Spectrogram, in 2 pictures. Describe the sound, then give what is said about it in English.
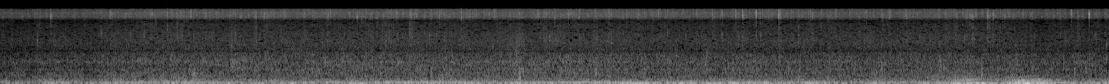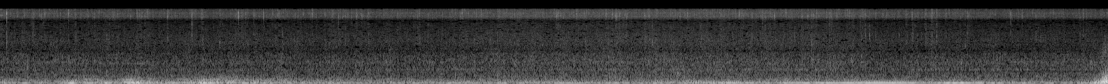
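Rain falls steadily on a rainy day, a continuous even hiss of drops with a soft low rumble underneath, holding at a constant level throughout with no voices. “As we listen to the rain.”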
